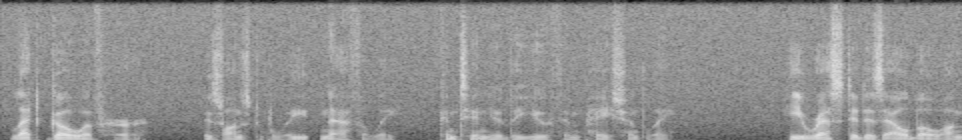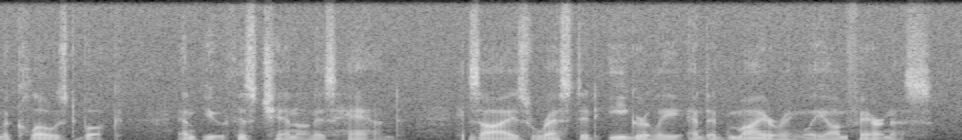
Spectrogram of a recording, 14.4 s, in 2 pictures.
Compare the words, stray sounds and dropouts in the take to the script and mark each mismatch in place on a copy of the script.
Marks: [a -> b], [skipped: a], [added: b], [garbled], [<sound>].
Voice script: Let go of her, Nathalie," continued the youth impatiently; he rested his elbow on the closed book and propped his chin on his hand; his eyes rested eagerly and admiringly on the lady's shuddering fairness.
Let go of her, [garbled] Nathalie," continued the youth impatiently; he rested his elbow on the closed book and [propped -> youth] his chin on his hand; his [dropout] eyes rested eagerly and admiringly on [skipped: the lady's shuddering] fairness.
